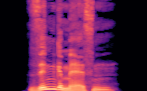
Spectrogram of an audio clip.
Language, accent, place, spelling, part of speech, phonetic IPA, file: German, Germany, Berlin, sinngemäßen, adjective, [ˈzɪnɡəˌmɛːsn̩], De-sinngemäßen.ogg
- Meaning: inflection of sinngemäß: 1. strong genitive masculine/neuter singular 2. weak/mixed genitive/dative all-gender singular 3. strong/weak/mixed accusative masculine singular 4. strong dative plural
